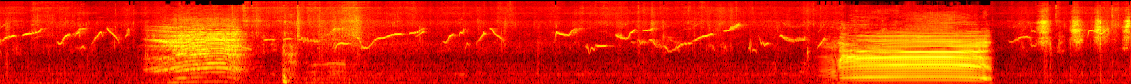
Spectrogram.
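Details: Herded tame cows in the afternoon, a fat cow calling the female: two long, rich, harmonic moos, the first under a second, the second louder and sustained nearly two seconds, separated by a pause filled with busy twittering birds.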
